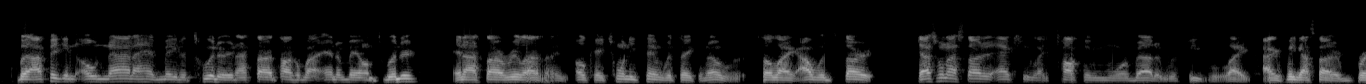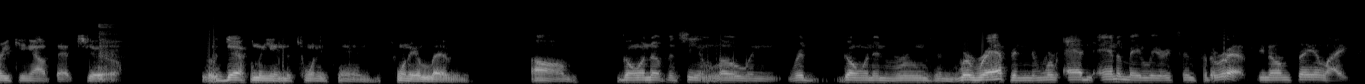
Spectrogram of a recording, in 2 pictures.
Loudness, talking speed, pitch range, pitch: -32 LUFS, 190 wpm, 100-115 Hz, 110 Hz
